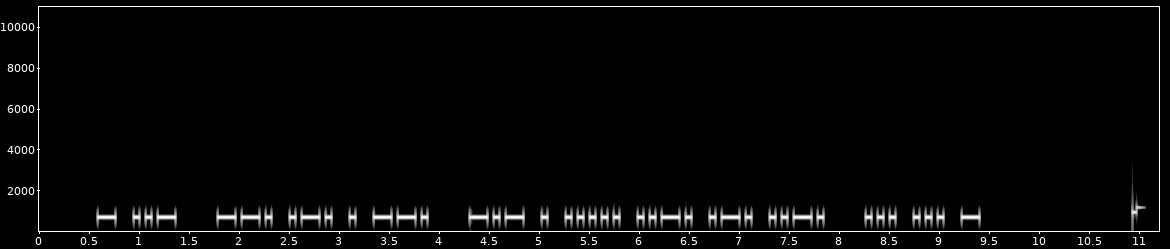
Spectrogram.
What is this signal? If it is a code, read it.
Morse code, heard as a keyed tone, about 21 wpm, 700 Hz. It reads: TU GREG KE5FRF SST
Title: K1USN SST QSO Practice - 20wpm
